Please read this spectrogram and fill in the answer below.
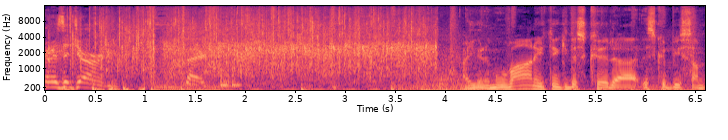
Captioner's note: audience applause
